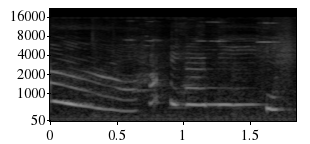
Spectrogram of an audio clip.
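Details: Tiny red toy poodle pup, only three weeks old and from a litter of Praline's, gives a drawn-out whine that slides downward and then holds level with a quick squeak, as a person coos close by.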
